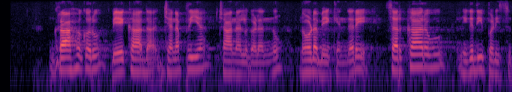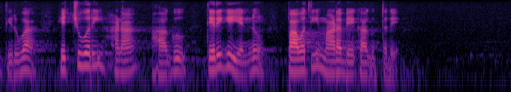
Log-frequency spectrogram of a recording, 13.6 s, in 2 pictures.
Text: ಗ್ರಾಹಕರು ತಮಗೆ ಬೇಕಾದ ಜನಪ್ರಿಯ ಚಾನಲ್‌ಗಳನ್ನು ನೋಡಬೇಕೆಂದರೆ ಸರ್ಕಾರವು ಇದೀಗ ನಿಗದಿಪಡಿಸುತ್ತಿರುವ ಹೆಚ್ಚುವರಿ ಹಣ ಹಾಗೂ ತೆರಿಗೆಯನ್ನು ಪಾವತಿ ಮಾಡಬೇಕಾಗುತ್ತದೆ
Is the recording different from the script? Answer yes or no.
yes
